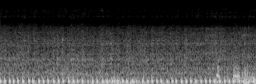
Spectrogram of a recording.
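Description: A motorcycle being ridden on a rough rural road, its engine putting out a steady pulsing low throb with some clatter, close and continuous.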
